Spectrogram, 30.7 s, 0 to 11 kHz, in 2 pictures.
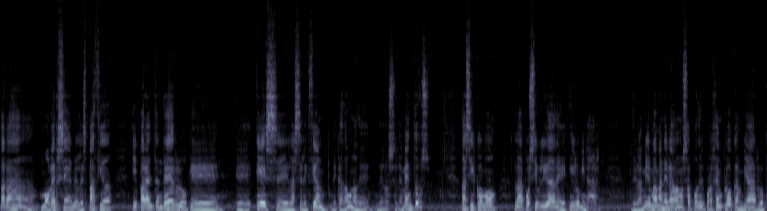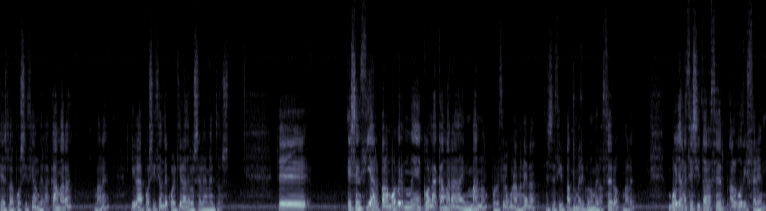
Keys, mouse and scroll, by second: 7.2 click, 9.3-10.2 scroll down 1, 10.8 click, 12.6 click, 13.2 right click, 14.2 click, 16.0 right click, 18.4 right click, 19.1 click, 22.8 click, 26.8 KP_0.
